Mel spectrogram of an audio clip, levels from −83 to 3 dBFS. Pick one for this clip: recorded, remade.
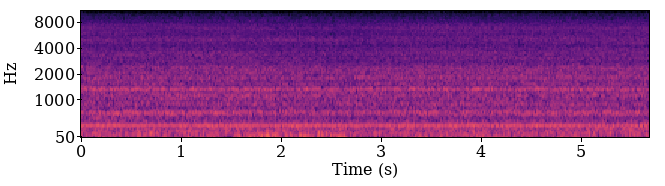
recorded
